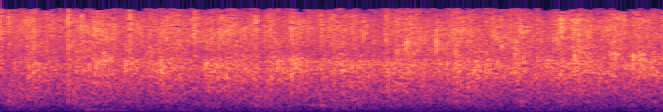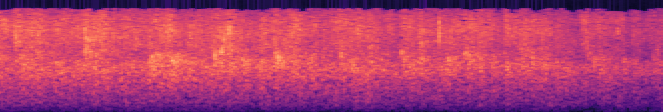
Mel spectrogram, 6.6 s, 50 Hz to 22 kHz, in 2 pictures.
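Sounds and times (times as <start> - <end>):
audience applause for a speaker after an evening talk: 0.0 - 6.6.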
